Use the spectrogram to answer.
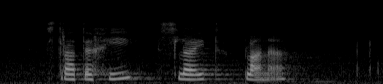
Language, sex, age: Afrikaans, female, 19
